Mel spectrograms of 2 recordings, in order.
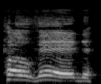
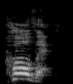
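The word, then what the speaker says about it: Kolvet: USA spokesperson Andrew kovit not covid but kovit k o l v t that's how it's spelled that's how it sounds what said kir was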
